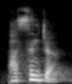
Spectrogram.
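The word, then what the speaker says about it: passenger: আমরা বলি হচ্ছে প্যাসেঞ্জার, কিন্তু এটার প্রনাউন্সিয়েশনটা হচ্ছে ফি ফর ফা, যেহেতু পি প্রথমেই বসে, প্যাসেঞ্জার, প্যাসেঞ্জার, প্যাসেঞ্জার। আর এর উচ্চারণ আমরা যেহেতু করবো না, বলে দিয়েছি, শেষে থাকলে আর এর উচ্চারণ হবে না। সাইলেন্ট হয়ে যাবে।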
